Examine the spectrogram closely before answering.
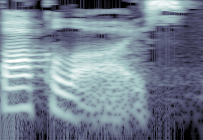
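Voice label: "vocalise", English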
